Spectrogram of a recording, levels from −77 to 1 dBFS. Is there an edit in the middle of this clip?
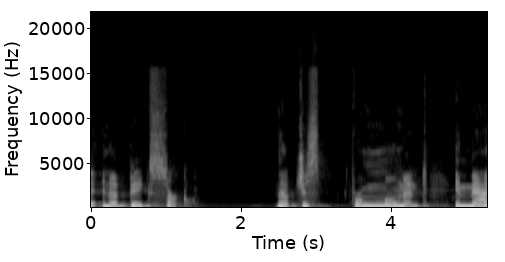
no; 0 cuts

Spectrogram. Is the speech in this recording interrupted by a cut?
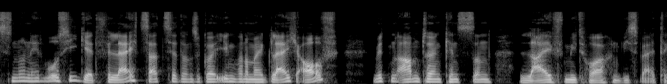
no; 0 cuts

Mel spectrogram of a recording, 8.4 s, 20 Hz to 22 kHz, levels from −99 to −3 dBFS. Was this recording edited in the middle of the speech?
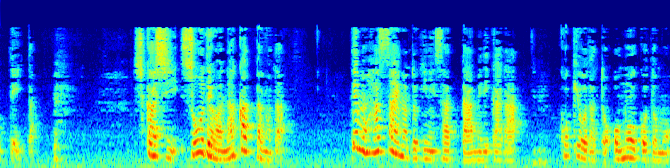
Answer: no; 0 cuts

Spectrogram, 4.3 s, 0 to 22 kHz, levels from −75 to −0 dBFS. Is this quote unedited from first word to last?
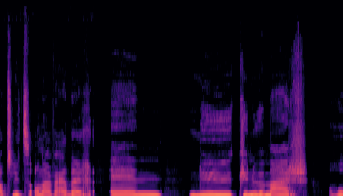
no; 1 cut; at 1.2 s

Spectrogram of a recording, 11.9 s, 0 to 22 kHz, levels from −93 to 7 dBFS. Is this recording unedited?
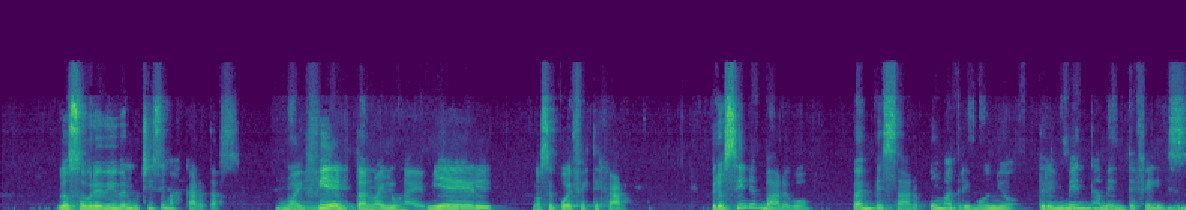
no; 1 cut; at 2.7 s

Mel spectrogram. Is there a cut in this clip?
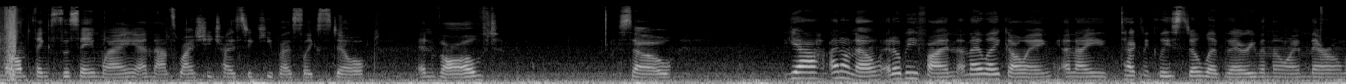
no; 0 cuts

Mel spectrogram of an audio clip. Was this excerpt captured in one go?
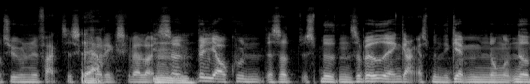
no; 1 cut; at 1.5 s

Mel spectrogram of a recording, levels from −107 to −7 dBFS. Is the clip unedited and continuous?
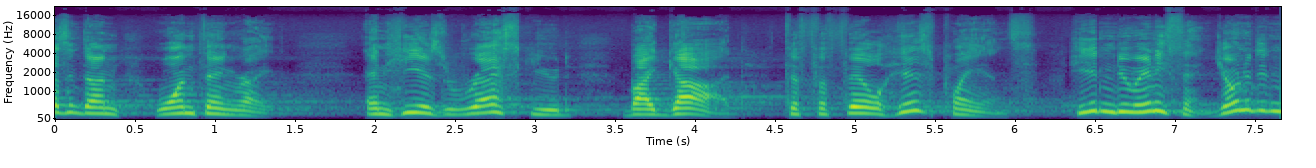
no; 1 cut; at 6.3 s

